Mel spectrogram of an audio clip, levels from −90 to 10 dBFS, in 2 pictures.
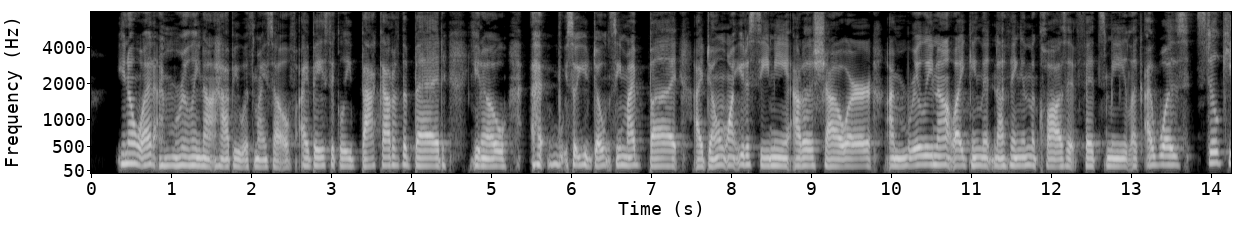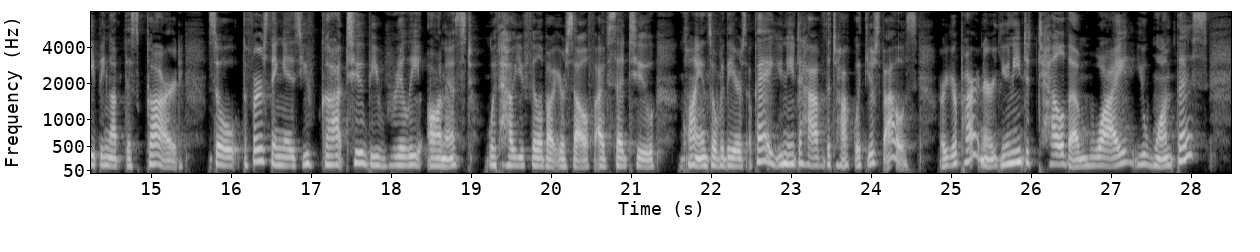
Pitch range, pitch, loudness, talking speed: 140-165 Hz, 150 Hz, -16 LUFS, 210 wpm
